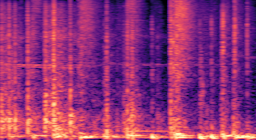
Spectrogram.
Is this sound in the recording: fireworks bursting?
yes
